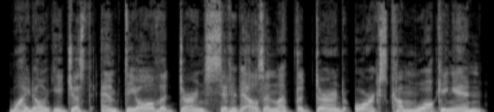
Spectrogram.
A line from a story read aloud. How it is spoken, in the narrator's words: Arnoth roared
